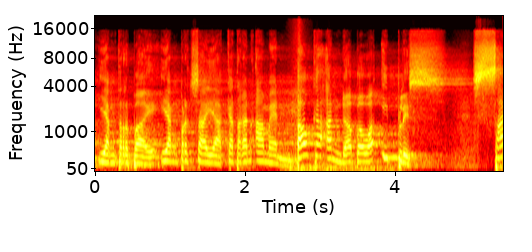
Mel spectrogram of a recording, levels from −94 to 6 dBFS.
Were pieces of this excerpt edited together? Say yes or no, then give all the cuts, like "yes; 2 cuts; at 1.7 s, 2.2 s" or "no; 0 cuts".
yes; 1 cut; at 2.6 s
